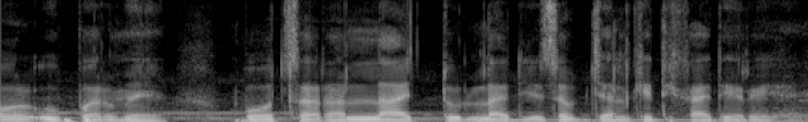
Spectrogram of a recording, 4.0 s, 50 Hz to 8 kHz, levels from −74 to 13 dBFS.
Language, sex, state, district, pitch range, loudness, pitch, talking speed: Hindi, male, Arunachal Pradesh, Papum Pare, 105-120 Hz, -15 LUFS, 115 Hz, 220 wpm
